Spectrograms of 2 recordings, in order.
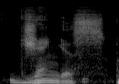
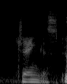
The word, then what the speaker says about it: Genghis: It's pronounced Genghis. – Genghis.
